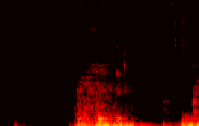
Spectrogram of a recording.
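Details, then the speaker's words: Sleeping dog snoring: one low, rough, rumbling breath about half a second long and the start of another, in a quiet room. "can you hear my dog snoring she's so"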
